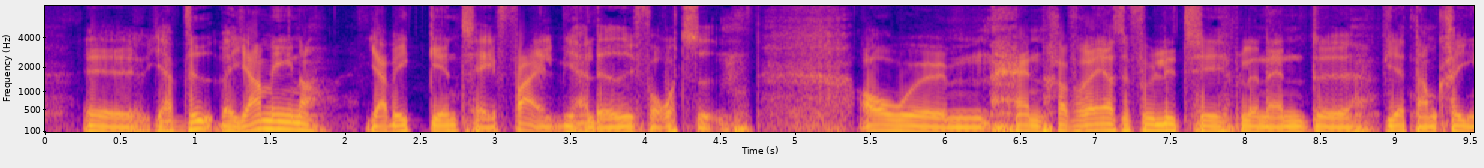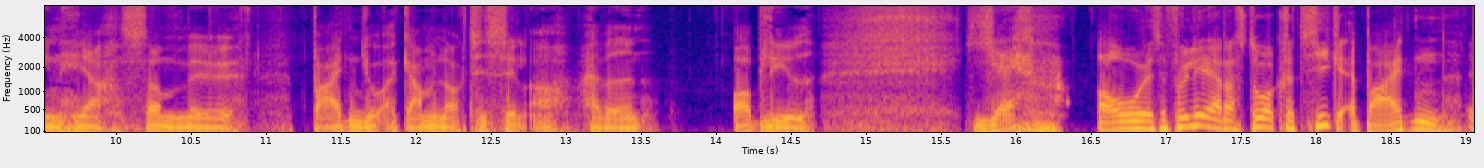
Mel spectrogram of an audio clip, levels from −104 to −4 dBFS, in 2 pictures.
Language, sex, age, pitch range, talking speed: Danish, male, 40-59, 85-110 Hz, 140 wpm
